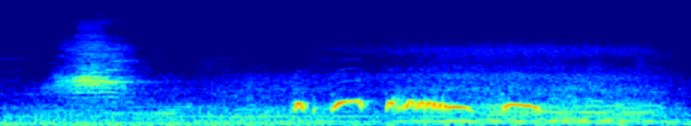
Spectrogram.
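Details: A female Thai-breed spotted dove gives a deep, hollow coo phrase of about four notes, the middle note drawn out, over a low steady hum.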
